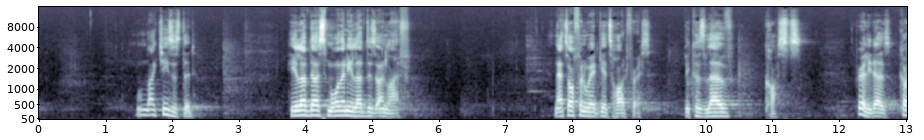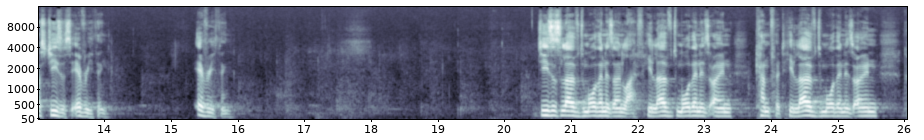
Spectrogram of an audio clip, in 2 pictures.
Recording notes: at Joshua Generation Church Milnerton congregation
